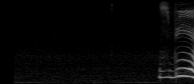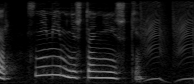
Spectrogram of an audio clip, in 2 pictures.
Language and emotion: Russian, sad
